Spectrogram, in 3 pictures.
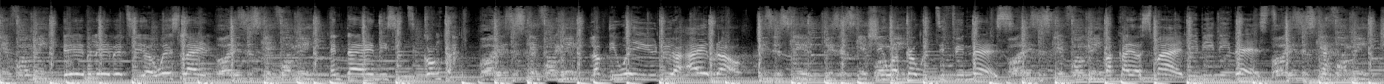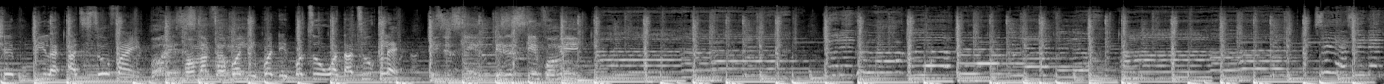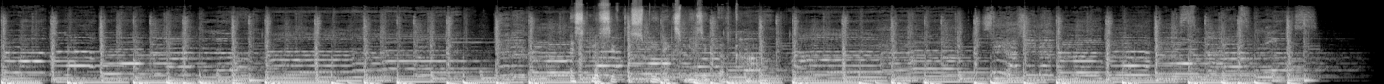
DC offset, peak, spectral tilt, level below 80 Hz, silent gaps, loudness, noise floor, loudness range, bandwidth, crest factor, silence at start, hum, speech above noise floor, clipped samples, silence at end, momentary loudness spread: under 0.1%; 0 dBFS; -4.5 dB/octave; -14 dBFS; none; -11 LUFS; -47 dBFS; 4 LU; over 20 kHz; 10 dB; 0 s; none; 37 dB; 0.3%; 0.65 s; 4 LU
